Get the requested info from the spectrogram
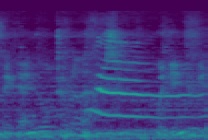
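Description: Ginger domestic cat meowing once: one drawn-out meow of about a second that falls slightly in pitch, in answer to being spoken to.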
